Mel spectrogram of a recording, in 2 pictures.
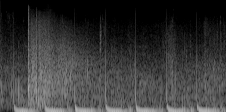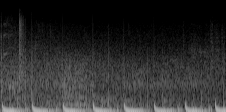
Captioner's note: gunshots blasting; upbeat music continues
